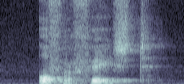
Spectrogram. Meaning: an Islamic festival commemorating the prophet Ibrahim's willingness to sacrifice his son Ismail to Allah; Eid al-Adha
- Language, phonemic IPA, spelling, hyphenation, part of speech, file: Dutch, /ˈɔ.fərˌfeːst/, Offerfeest, Of‧fer‧feest, proper noun, Nl-Offerfeest.ogg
